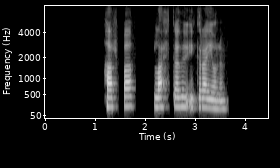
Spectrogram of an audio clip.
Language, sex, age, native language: Icelandic, female, 30-39, Icelandic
